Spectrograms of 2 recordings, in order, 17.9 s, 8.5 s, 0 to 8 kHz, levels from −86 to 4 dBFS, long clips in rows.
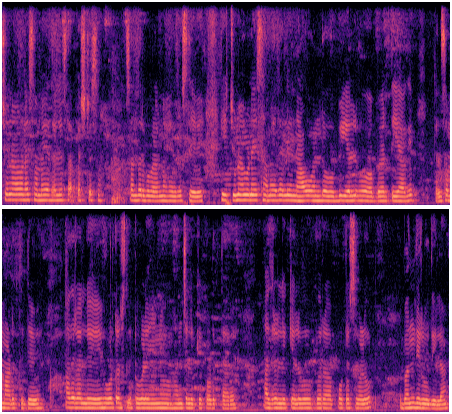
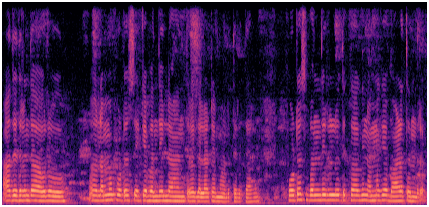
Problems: background sounds at intervals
